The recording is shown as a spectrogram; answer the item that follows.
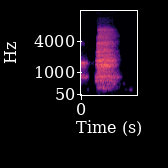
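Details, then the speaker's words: A single sharp, forceful inhaled gasp imitating being short of breath, not enough air, in an English symptoms-vocabulary lesson; gasping for air (imitated shortness of breath). "when you're short of breath you don't have you know air you want to breathe in there's not enough air so you go"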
